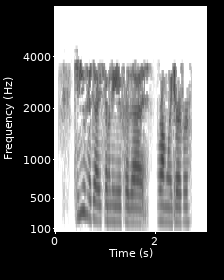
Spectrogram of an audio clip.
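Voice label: Incident Tac 3, Scanner audio recording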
